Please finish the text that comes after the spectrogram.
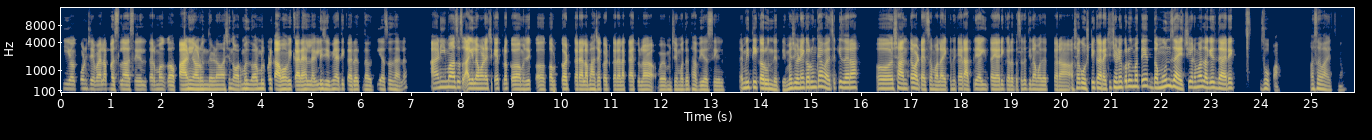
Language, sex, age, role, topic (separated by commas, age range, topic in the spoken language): Marathi, female, 30-34, guest, तुम्ही तुमच्या घरात मोबाईल फोन वापराबाबत कोणते नियम ठेवता?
